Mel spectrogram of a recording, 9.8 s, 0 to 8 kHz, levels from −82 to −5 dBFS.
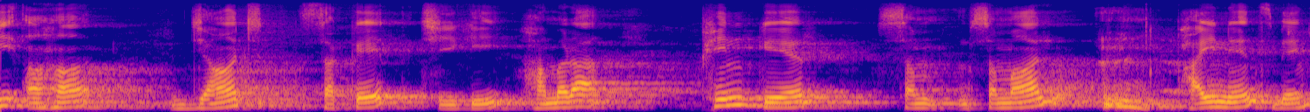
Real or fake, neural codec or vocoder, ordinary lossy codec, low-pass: real; none; none; 7.2 kHz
